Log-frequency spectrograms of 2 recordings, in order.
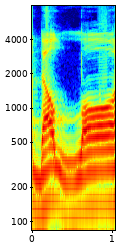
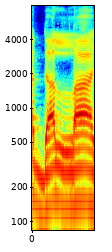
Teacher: dibaca tarkik seperti itu dibacaah Jadi ini ada lafaz Allah nih sebelumnya ada huruf yang memiliki tanda baca fathah maka lafaz Allah di baca takhim dibaca tebal dibaca dallah seperti itu jangan dibaca dalla jangan kemudian yang dapat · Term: tafkhim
